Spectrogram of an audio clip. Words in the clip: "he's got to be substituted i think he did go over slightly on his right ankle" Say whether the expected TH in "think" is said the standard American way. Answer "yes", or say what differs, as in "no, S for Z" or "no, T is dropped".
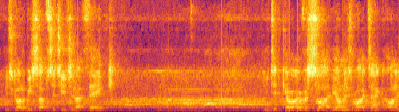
yes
